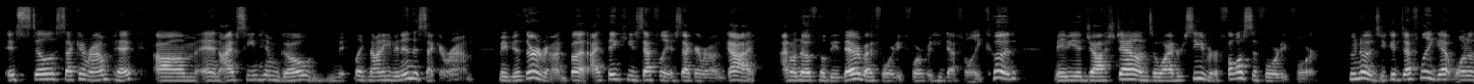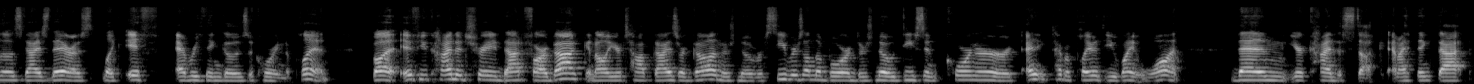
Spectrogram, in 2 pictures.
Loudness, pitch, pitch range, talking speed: -24 LUFS, 195 Hz, 185-230 Hz, 245 wpm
